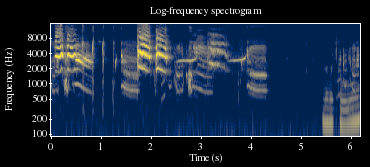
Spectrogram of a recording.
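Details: Pet ringneck parrot talking face to face: rapid chattering, squawky syllables with shifting pitch in bursts, a pause, then lower nasal word-like sounds.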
